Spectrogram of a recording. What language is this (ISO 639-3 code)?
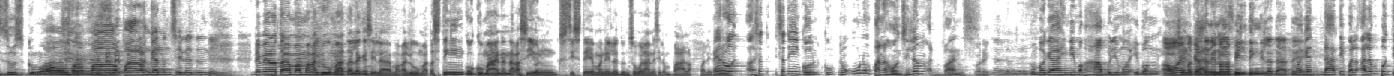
fil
